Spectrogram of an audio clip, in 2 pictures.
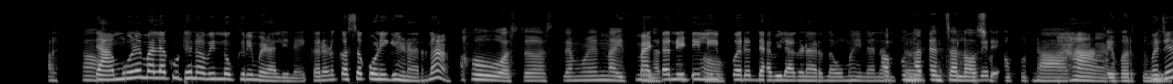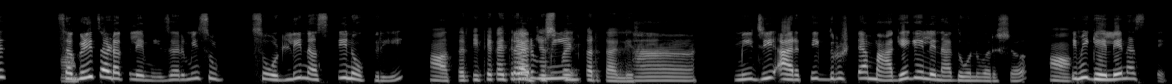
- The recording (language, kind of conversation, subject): Marathi, podcast, एखाद्या निर्णयाबद्दल पश्चात्ताप वाटत असेल, तर पुढे तुम्ही काय कराल?
- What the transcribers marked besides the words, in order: in English: "मॅटर्निटी लिव्ह"; other noise; other background noise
